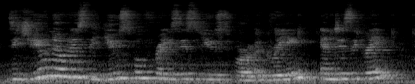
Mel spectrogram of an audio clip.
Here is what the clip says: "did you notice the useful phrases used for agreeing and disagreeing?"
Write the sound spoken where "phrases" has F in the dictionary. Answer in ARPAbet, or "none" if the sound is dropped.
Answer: F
